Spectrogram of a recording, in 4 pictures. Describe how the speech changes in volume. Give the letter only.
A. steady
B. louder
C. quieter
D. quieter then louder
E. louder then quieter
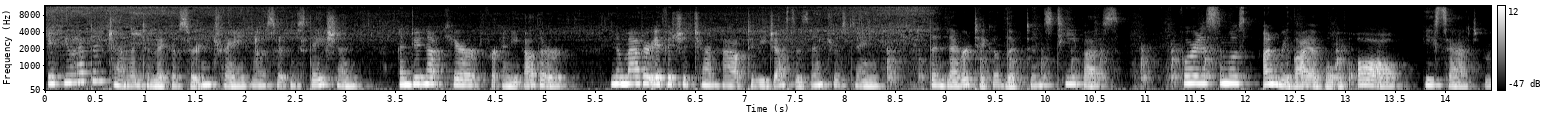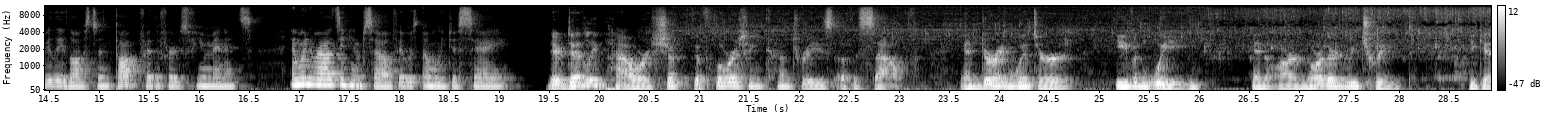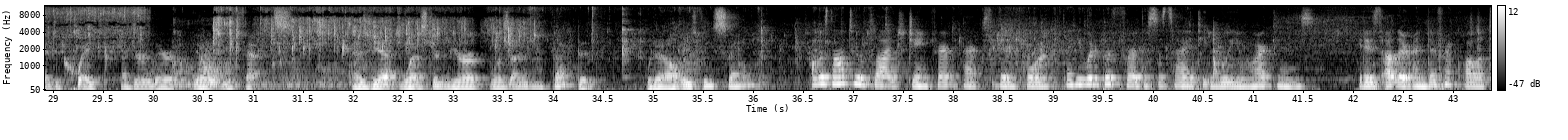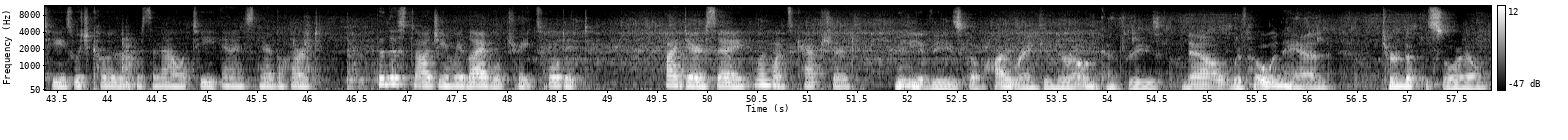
A.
